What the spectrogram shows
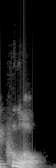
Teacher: They're going to keep that L right behind the front teeth. It's going to be the clear or light L.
